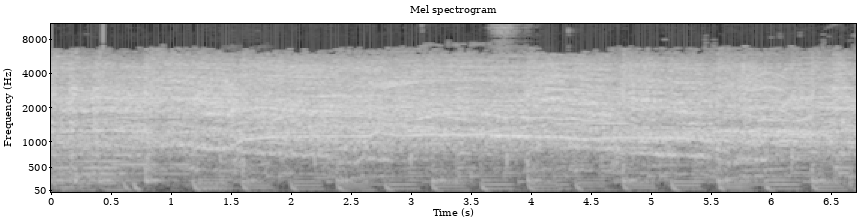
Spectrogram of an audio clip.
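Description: crowd cheering wildly

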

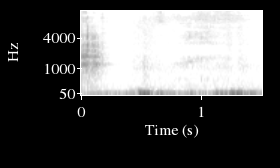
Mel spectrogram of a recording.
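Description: dice being rolled

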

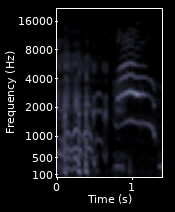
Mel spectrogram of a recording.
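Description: kitten meowing

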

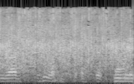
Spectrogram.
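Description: applause sound effect

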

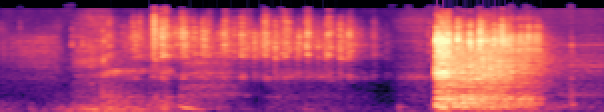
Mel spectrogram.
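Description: dice being rolled

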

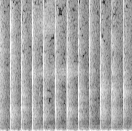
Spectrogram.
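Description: golf claps

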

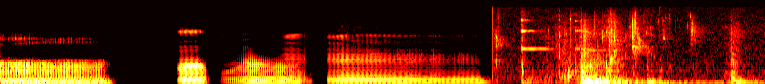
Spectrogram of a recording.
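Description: sipping beer

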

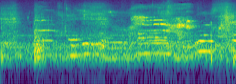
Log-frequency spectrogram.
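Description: angry cat hissing

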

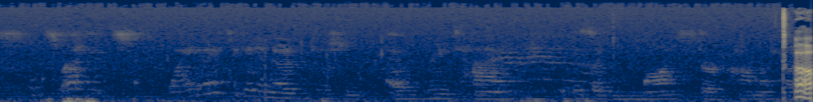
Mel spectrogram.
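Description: cat meowing

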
